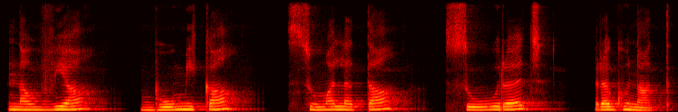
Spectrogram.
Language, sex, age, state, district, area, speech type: Kannada, female, 18-30, Karnataka, Udupi, rural, spontaneous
